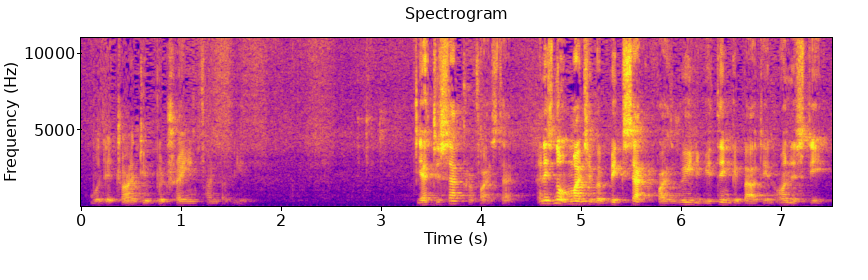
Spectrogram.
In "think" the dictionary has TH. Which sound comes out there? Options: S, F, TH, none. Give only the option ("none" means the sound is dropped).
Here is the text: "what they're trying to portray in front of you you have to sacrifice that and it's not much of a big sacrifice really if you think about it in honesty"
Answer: TH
